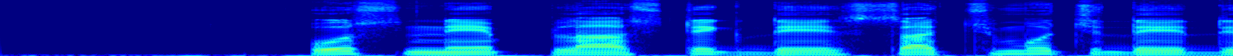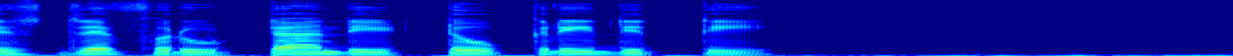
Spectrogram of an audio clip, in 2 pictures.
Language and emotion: Punjabi, neutral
